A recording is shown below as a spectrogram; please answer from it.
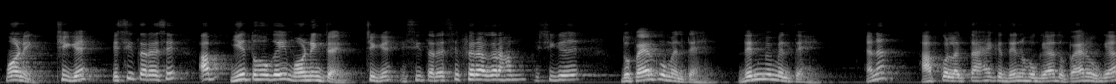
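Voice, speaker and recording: A man's voice: high-pitched, darkish tone, muffled recording. A male teacher giving a spoken-English lesson, asking questions and answering them himself in repeat-after-me drills.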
